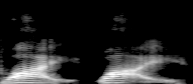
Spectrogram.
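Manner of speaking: wounded creature calling out as it flees; mock crying out. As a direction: cry out "why" in light make-believe hurt. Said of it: "this Bigfoot starts crying".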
